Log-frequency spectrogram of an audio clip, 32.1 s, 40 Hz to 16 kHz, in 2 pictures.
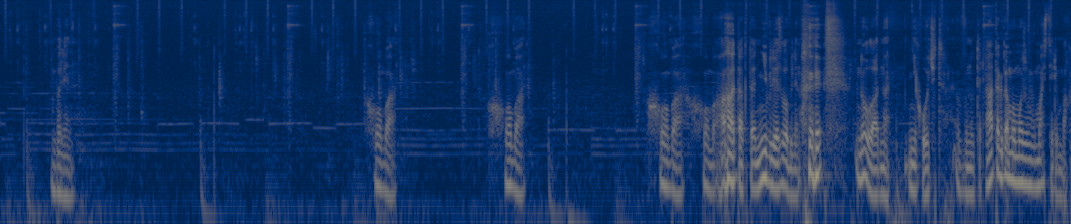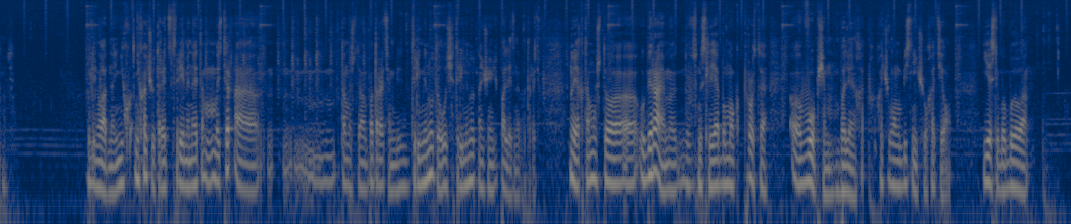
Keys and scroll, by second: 1.4 ctrl+shift+4, 3.5 super+c, 3.8 super+a, 4.0 shift+super+v, 4.6 super+a, 4.8 shift+super+v, 5.7 super+a, 5.9 super+c, 6.8 super+a, 7.0 shift+super+v, 9.3 super+x, 11.0 super+z, 12.4 super+v, 17.4 super+z, 19.2 super+z, 25.7 ctrl+shift+4.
